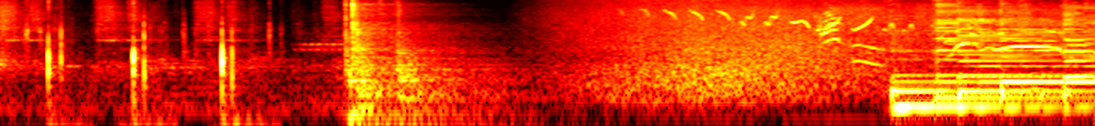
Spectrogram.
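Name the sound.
door being pushed open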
